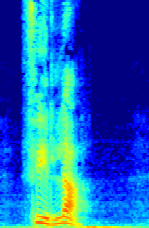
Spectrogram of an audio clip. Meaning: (noun) a state of (heavier) drunkenness; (verb) 1. to fill, to make full 2. to turn (X years old), to reach (a certain age), to have one's birthday
- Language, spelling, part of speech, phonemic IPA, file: Swedish, fylla, noun / verb, /²fʏla/, Sv-fylla.ogg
